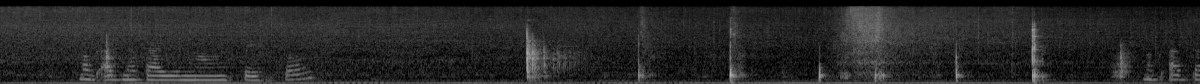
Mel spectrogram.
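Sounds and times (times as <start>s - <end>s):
food sizzling in a pan: 0.0s - 12.0s
wooden spatula knocking pan: 5.3s - 5.8s, 10.3s - 10.6s.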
